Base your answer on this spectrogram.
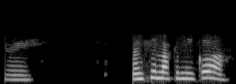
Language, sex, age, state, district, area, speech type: Manipuri, female, 18-30, Manipur, Senapati, rural, conversation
